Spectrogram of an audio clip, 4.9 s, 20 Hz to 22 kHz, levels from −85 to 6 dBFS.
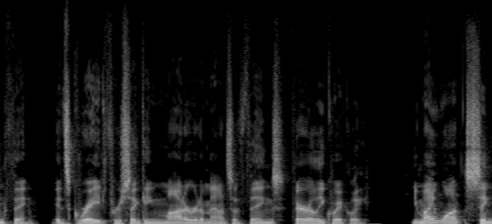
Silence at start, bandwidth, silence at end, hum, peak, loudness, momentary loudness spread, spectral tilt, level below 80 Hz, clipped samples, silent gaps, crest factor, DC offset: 0 s; over 20 kHz; 0 s; none; -10 dBFS; -26 LUFS; 9 LU; -4.5 dB/octave; -48 dBFS; under 0.1%; none; 16 dB; under 0.1%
